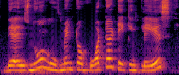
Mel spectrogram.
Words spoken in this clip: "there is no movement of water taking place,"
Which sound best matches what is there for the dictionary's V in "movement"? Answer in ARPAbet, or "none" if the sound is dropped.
V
